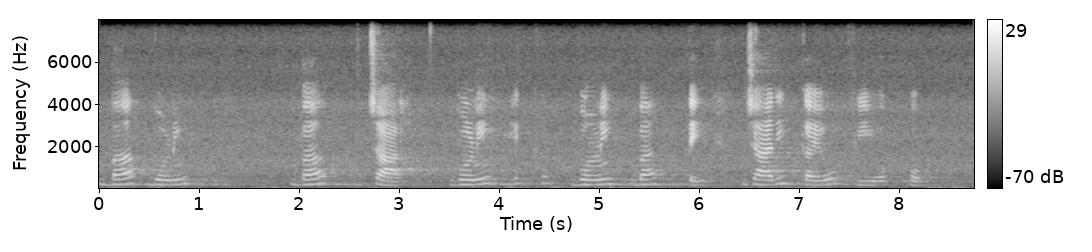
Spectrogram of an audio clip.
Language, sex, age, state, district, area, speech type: Sindhi, female, 18-30, Rajasthan, Ajmer, urban, read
